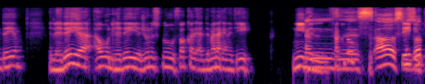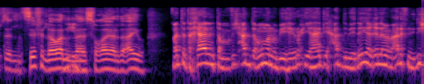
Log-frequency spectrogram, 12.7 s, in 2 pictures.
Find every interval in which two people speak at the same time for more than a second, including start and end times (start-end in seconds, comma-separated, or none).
none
